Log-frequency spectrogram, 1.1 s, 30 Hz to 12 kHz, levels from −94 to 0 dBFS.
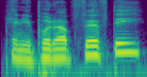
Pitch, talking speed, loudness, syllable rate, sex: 155 Hz, 270 wpm, -15 LUFS, 5.6 syllables/s, male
